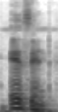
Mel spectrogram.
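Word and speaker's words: ascent: हैं तो सी का उच्चारण नहीं करते, सी साइलेंट होता है। For example muscle, एसेंट।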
